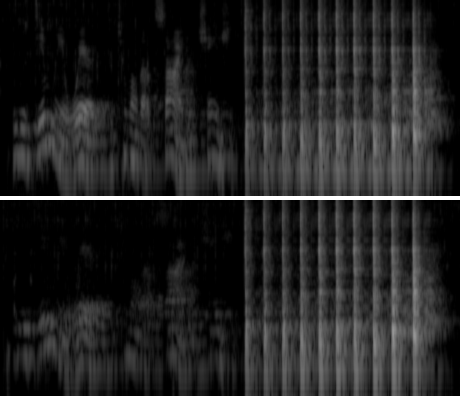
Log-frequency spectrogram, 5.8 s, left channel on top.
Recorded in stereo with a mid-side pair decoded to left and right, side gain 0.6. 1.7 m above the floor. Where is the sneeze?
No sneeze in this recording.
